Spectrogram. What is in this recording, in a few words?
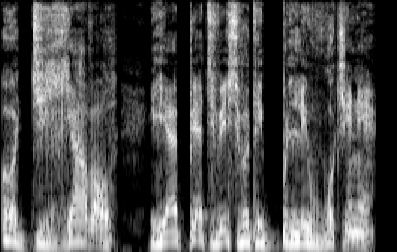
boomer reaction, russian; Gambler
